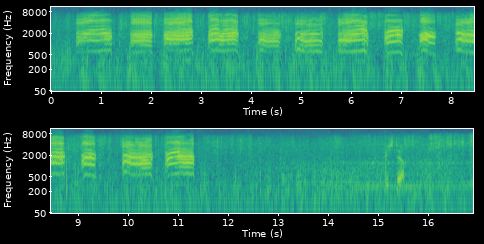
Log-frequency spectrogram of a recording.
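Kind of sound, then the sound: bird, crow cawing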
